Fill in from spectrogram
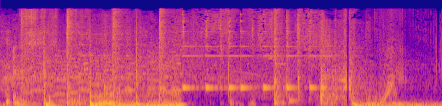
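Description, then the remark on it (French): A brief news jingle with bright, clanking cowbell-like percussion hits and a sustained electronic tone through the middle, played loud with no voices. “Jingle”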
